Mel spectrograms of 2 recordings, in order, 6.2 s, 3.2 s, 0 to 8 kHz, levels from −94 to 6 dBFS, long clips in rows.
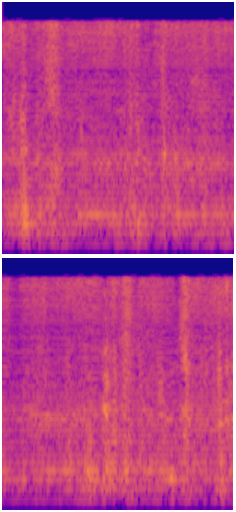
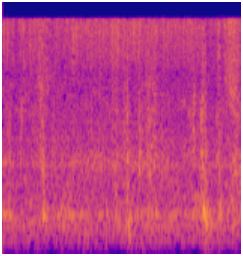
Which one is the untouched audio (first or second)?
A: second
